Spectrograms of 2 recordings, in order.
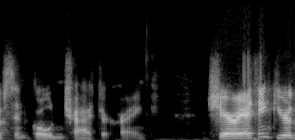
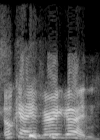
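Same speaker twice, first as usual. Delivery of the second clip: sarcastic praise; 7 semitones higher, 7 dB louder than usual. Acted. Mock approval of his freestyle.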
